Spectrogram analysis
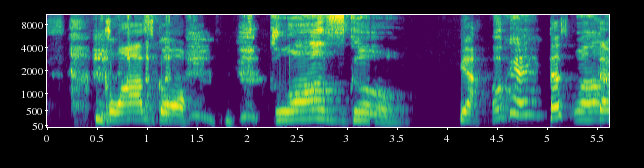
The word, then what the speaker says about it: Glasgow: born and raised in glasgow is how americans say it the scottish say it glasgow um so wait wait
